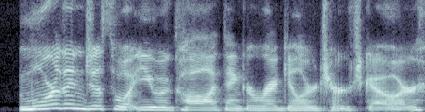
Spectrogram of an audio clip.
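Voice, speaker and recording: Over a quiet background, a woman with a North Carolina accent speaks in a fairly low pitch with a bright, sharp tone. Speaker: podcast guest. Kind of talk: casual interview conversation.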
